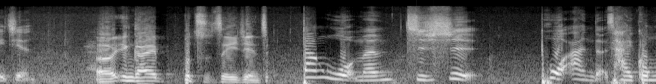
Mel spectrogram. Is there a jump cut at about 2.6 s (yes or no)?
yes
